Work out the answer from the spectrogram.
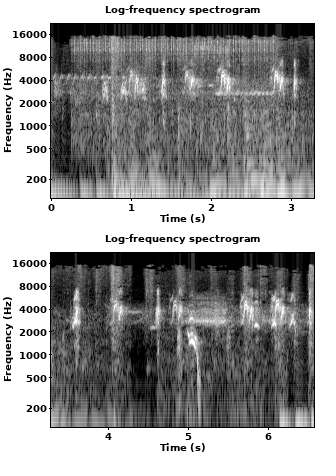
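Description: Birds chirping in short calls repeated about every half second, with one falling whistle about five seconds in, over a low steady hum that drops out briefly near the end.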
